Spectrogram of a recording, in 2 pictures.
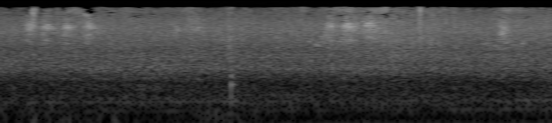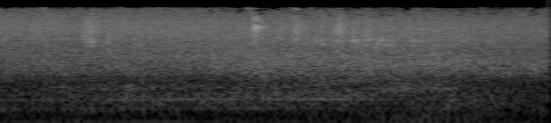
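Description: A goat nibbles and chews food from a hand close by.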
